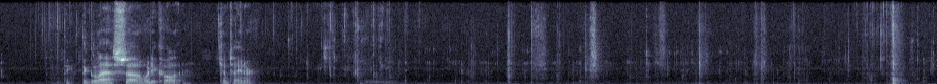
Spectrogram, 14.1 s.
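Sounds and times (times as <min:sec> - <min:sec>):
close chewing: 0:04.0 - 0:14.0.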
